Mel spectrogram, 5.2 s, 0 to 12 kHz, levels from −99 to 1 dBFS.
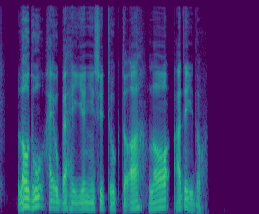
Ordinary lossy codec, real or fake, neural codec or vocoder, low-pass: none; fake; codec, 16 kHz in and 24 kHz out, 0.4 kbps, LongCat-Audio-Codec, two codebook decoder; 10.8 kHz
